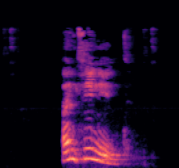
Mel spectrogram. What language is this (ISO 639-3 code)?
kab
